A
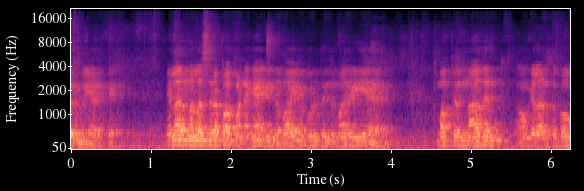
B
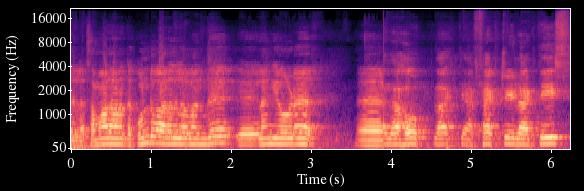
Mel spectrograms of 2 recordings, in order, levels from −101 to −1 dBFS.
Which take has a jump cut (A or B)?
B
